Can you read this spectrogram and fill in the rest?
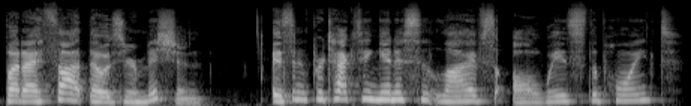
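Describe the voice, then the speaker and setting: A woman's voice: medium pitch, animated, normal speed, fairly bright tone, lightly acted. A woman playing an easygoing, teasing mother in an audio drama, with a light manner. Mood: mildly amused.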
